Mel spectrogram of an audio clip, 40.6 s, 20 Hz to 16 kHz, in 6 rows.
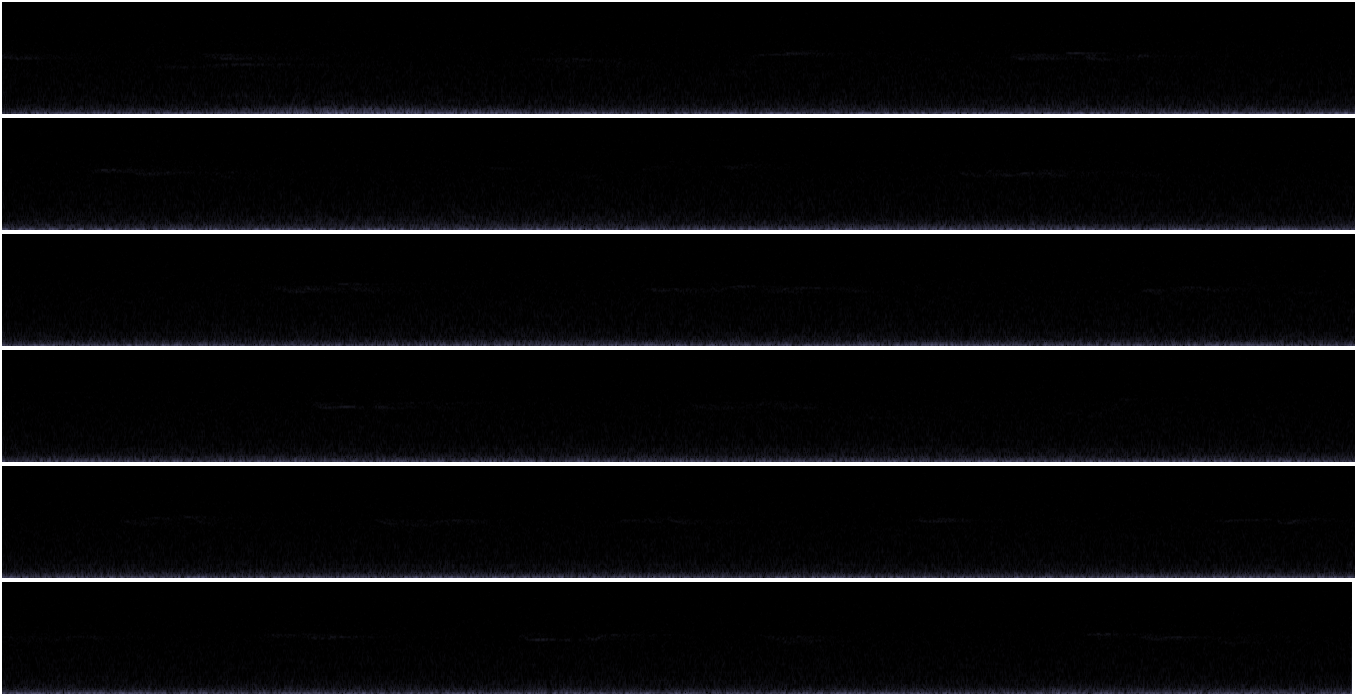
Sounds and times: mistle thrush singing outside 0:03.7 - 0:04.3
mistle thrush singing outside 0:05.0 - 0:06.0
mistle thrush singing outside 0:27.6 - 0:30.8
mistle thrush singing outside 0:31.6 - 0:32.1
mistle thrush singing outside 0:32.9 - 0:38.1
mistle thrush singing outside 0:39.1 - 0:40.4

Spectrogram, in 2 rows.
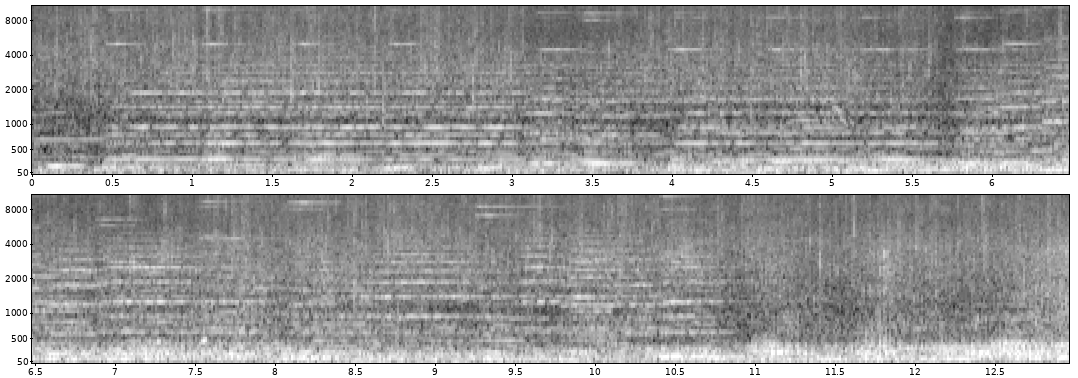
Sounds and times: band medley near fountain 0:00.0 - 0:12.9

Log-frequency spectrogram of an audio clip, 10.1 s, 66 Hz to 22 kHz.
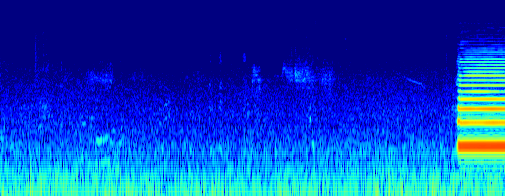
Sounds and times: Foghorn 0:09.1 - 0:10.1

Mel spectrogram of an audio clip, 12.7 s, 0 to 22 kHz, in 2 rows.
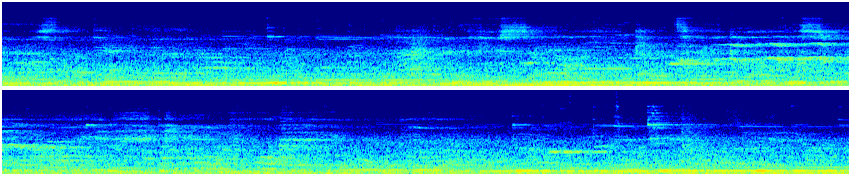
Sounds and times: voices 0:03.2 - 0:12.7

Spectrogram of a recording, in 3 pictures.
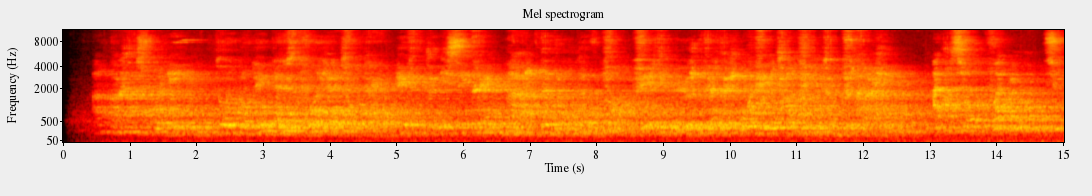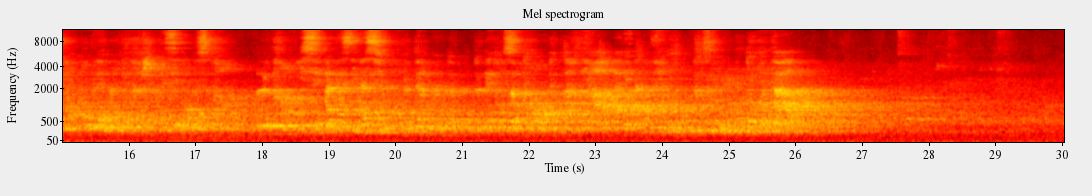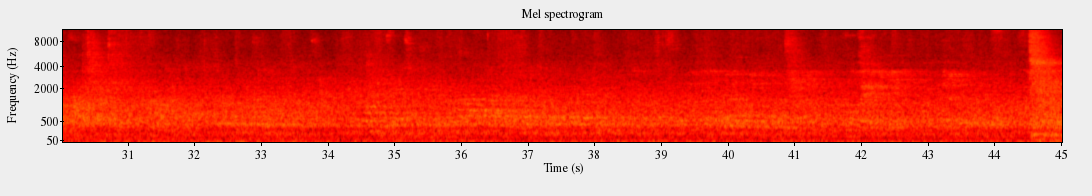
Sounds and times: announcements 0:00.4 - 0:27.0

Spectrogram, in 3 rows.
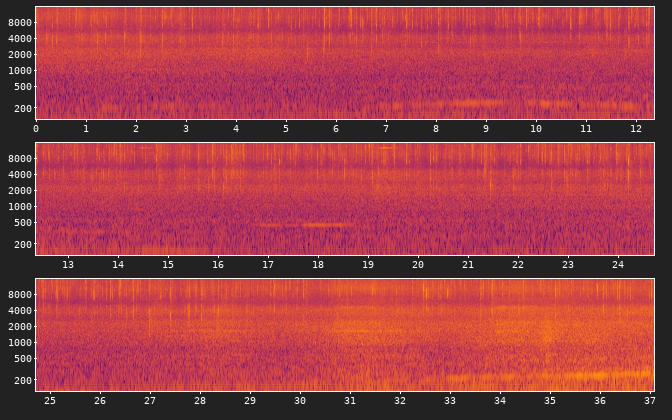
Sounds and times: Rainy Day 0:00.0 - 0:37.0
traffic soundst 0:00.0 - 0:37.0

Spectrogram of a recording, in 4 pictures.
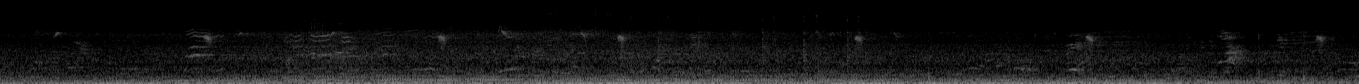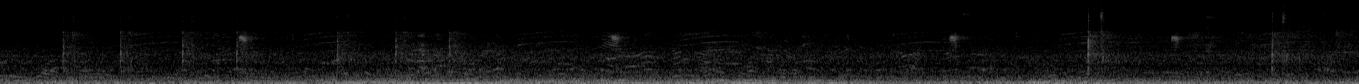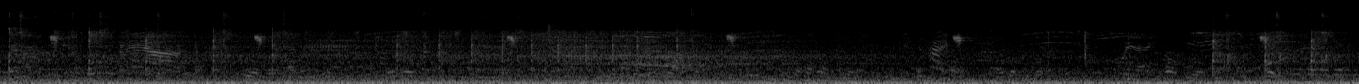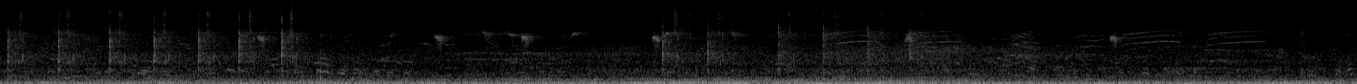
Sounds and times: Traffic sound 0:00.0 - 0:54.3
birds sound 0:00.2 - 0:54.3

